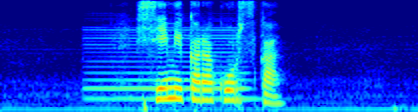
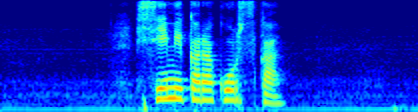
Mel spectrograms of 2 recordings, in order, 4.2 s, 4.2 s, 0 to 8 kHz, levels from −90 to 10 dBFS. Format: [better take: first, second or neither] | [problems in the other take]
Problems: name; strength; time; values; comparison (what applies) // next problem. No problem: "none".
second | background sound (Bowed string instrument); 15 dB below the speech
